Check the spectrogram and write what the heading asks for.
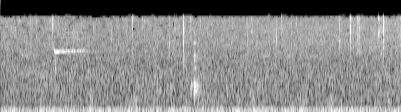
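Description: Outdoor wood fire with a pot simmering on its coals: a steady hissing rush with a few scattered crackles, over a constant low rumble.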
